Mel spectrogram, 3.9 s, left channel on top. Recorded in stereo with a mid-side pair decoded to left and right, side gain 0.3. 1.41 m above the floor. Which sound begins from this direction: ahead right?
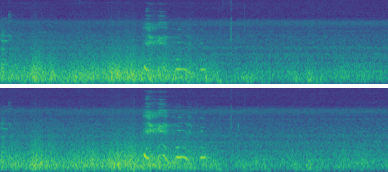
A giggle, at 1.4 s.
